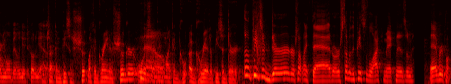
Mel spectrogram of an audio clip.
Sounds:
Speech

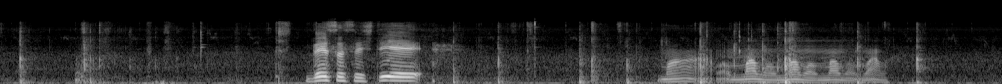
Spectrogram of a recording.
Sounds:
Speech

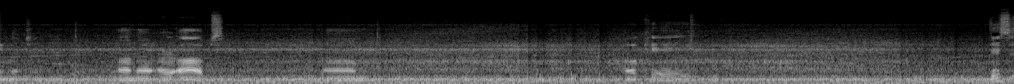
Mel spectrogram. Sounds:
outside, rural or natural, Speech

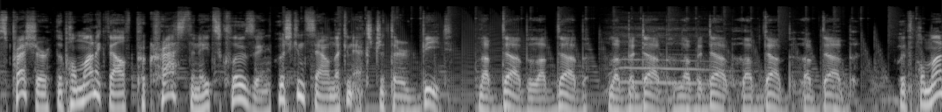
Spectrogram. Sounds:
Music, Speech

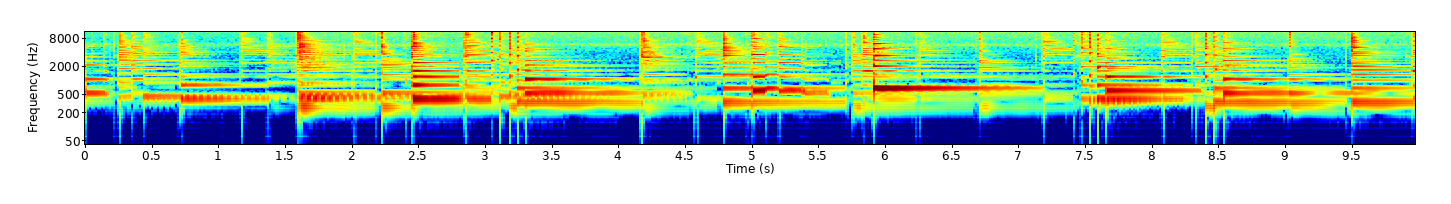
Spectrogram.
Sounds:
playing ukulele

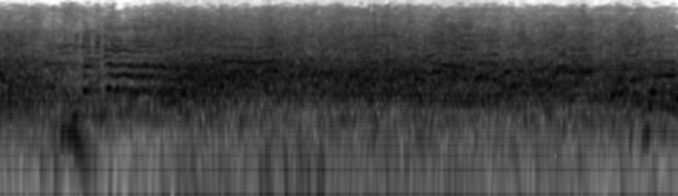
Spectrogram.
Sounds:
Speech

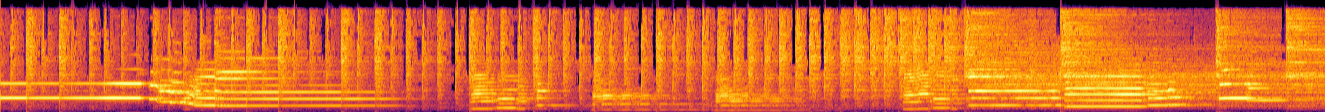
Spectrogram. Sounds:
Music

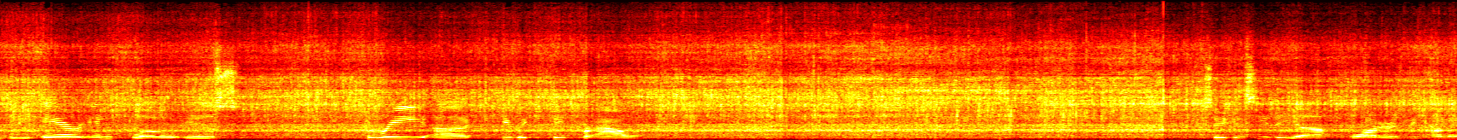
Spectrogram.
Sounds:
Speech, Pump (liquid), Water

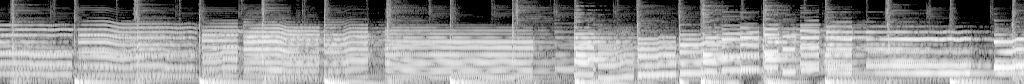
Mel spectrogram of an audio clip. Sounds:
playing steel guitar

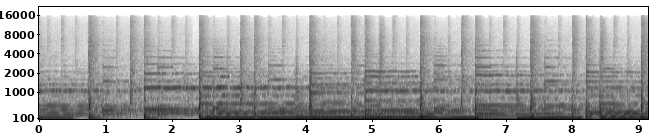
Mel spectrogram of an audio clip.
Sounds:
Plucked string instrument, Strum, Music, Guitar

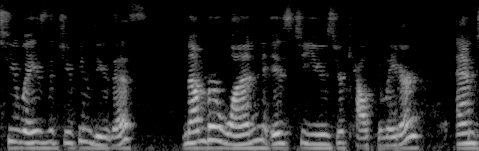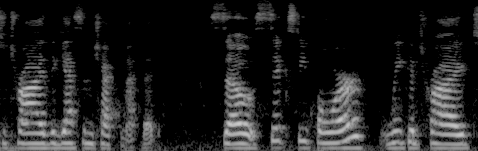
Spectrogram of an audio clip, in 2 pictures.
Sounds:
Speech

